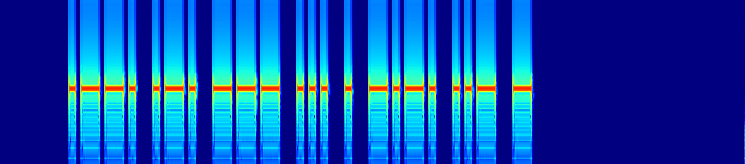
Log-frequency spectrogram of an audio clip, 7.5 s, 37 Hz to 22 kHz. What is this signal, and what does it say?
Morse code, heard as a keyed tone, about 20 wpm, 700 Hz. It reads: PROSECUT
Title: Build A Word - 4 Letters At A Time - 10-Letter Words - 20wpm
